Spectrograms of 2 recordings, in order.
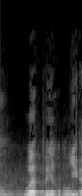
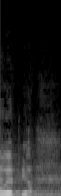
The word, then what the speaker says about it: WPIAL: Do you say Whipple? – Whipple? Whipple, like WPIA. – Yeah. – WPIAL. – Yeah, yeah. Whipple.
